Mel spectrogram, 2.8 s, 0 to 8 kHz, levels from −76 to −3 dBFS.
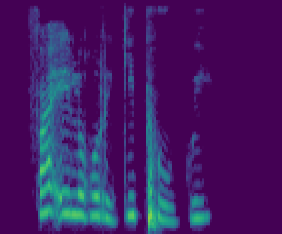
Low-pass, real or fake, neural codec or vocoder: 7.2 kHz; fake; codec, 16 kHz, 8 kbps, FreqCodec, smaller model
